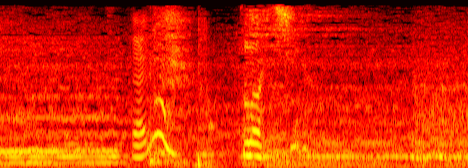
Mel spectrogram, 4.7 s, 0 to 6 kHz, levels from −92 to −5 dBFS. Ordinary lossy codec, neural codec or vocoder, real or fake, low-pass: MP3, 24 kbps; codec, 16 kHz, 16 kbps, FreqCodec, larger model; fake; 5.4 kHz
